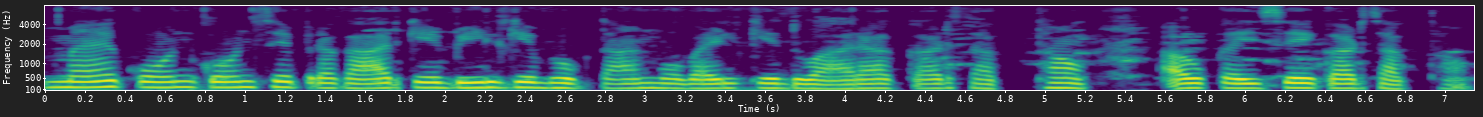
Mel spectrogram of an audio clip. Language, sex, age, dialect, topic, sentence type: Chhattisgarhi, female, 18-24, Central, banking, question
